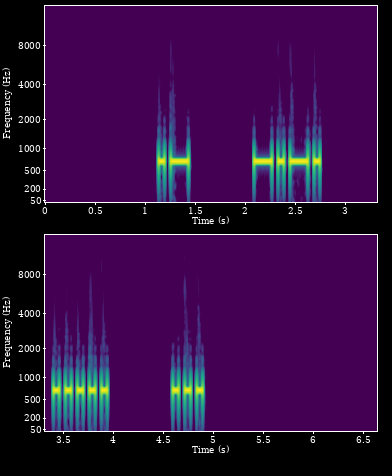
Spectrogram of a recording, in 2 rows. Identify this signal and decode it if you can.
Morse code, heard as a keyed tone, about 20 wpm, spaced as for 10 wpm, 700 Hz. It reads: AC5S
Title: 095 Lesson 16g - Letter c - Call Signs 20wpm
